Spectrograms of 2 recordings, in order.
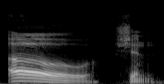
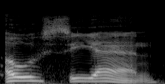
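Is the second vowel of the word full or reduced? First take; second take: reduced; full. First: The second syllable has a reduced schwa vowel. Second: The second syllable has a full, clear vowel. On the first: The speaker calls it right. "but ocean, shin, schwa, ocean" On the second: The speaker calls it wrong. "Not an ocean"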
